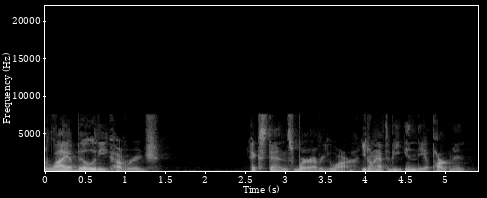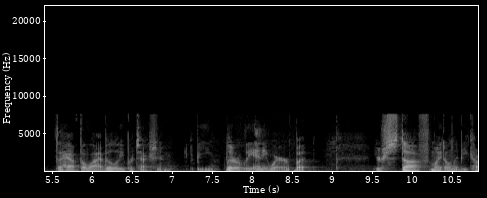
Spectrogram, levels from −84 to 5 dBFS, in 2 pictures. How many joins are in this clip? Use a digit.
1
